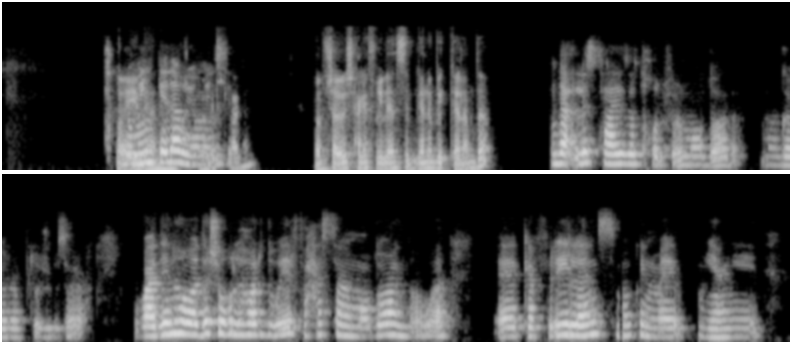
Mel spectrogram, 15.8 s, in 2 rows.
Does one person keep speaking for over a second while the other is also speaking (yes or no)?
yes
